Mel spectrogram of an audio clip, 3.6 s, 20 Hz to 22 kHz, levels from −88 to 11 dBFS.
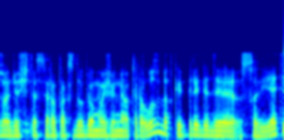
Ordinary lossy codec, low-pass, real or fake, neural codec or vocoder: Opus, 16 kbps; 5.4 kHz; fake; codec, 16 kHz, 2 kbps, FreqCodec, larger model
